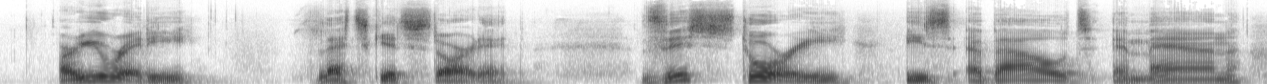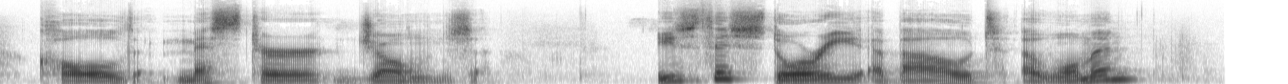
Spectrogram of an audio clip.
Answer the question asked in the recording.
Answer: Of course not. This story is about a man.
